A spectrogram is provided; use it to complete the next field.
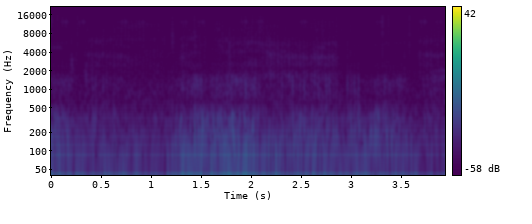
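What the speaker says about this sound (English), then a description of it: "There's a cat." A cat purrs close by in a soft, continuous rumble that swells slightly midway, with no talking over it.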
